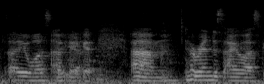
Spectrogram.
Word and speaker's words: ayahuasca: You said, and this is during this horrendous, how do you even pronounce this? Ayahuasca? Ayahuasca, okay, yeah.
